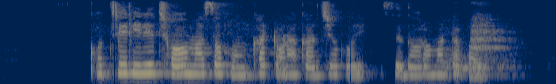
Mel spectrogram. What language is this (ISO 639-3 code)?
ori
